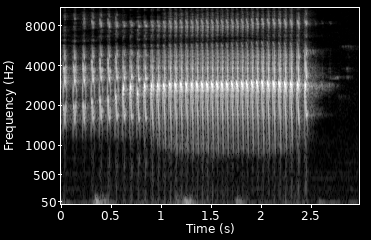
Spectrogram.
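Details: Rufous hornero song already underway: a loud, ringing series of sharp notes that speeds up into a dense trill of rapid pulses, then stops abruptly after about two and a half seconds.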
